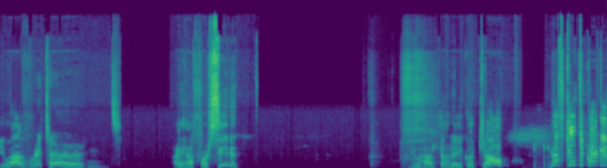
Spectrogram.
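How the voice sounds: Shrill and extremely high-pitched, a put-on character voice moves at a moderate pace with long, frequent pauses.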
